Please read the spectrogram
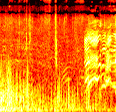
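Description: High-pitched shouted calls from women's soccer players: a few short calls, then a louder burst of shouting near the end, over a low rumble.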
